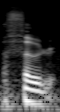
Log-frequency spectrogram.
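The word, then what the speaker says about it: foudre: It's their try at a lager, or their, you know, the greenhouse spelt lager conditioned on American oak fooder. It's spelled foudry, but it's fooder, and I know that.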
